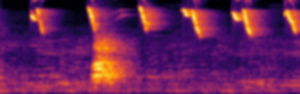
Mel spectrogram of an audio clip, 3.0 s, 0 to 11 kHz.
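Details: Saffron finch singing, recorded on 28 March 2026: sharp, high chirps sliding downward, repeated about every half second, with one brief lower burst of noise near the start.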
